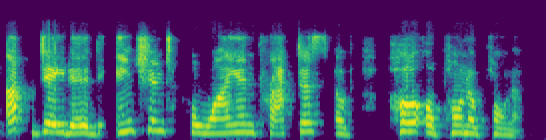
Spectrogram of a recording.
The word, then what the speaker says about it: ho'oponopono: ancient hawaiian practice of ho'oponopono it took me a while to even pronounce it it's ho oponopono it's a practice of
